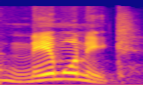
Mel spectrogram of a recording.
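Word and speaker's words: mnemonic: balance দরকার এখন আমরা নেমনিক হ্যাঁ নেমনিক বানানটাও কিন্তু আমাদের ইম্পর্টেন্ট একটা বানান নেমোনিক মানে এম টাকে এখানে পাত্তা দেয়া হয় নাই আর কি আচ্ছা নেমনিক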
